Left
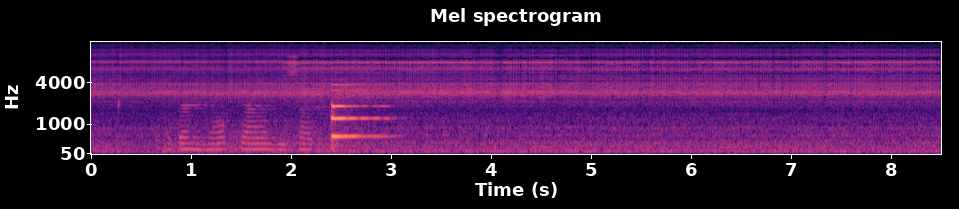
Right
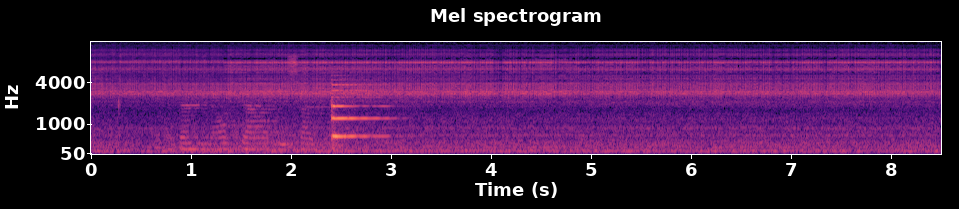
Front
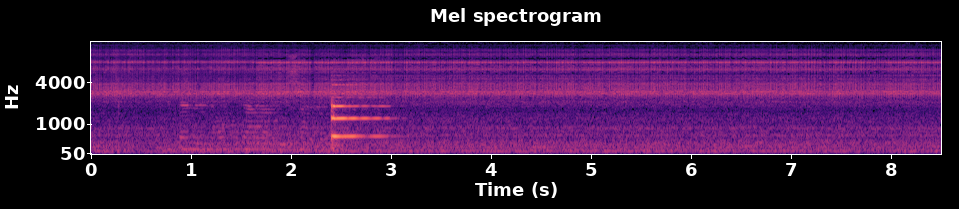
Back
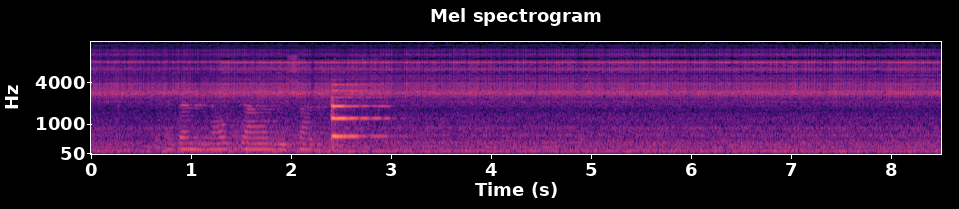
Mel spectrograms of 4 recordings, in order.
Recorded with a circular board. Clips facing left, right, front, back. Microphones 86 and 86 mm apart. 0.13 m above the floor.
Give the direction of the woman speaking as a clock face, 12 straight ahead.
8 o'clock.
